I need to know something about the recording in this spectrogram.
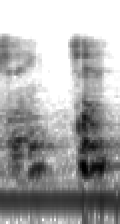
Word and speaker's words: Shanann: And I don't want to pronounce her name wrong, Shanann.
